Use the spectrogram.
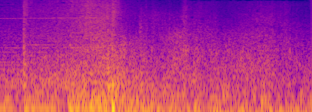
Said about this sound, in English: A UFO has crashed in my backyard, has taken out my azaleas, and destroyed my bird bath.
